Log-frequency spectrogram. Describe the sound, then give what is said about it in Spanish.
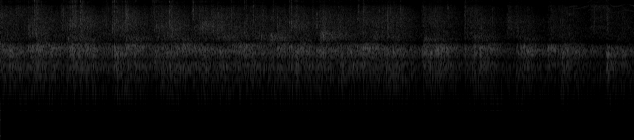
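A large crowd claps hands steadily and loudly as an offering of applause to God, a dense continuous wash of applause filling the whole stretch without pause. “Dele una ofrenda de palmas al Dios de la gloria.”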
